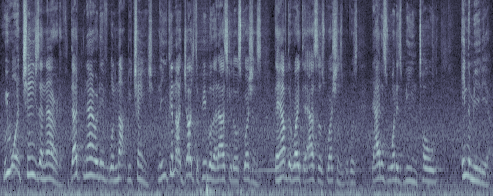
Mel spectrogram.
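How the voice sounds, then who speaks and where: A man from Somalia giving an earnest, halting congratulatory speech to graduates, often repeating words as he goes. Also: high voice. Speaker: speaker addressing graduates. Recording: noisy, with background ambience.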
